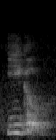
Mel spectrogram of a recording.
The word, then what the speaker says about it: eagle: Eagle. Eagle significa águila. Aquí también, cuando tenemos esta combinación de letras, la E con la A, la pronunciación es I.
